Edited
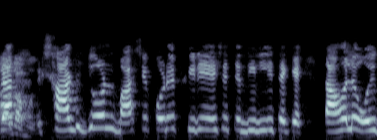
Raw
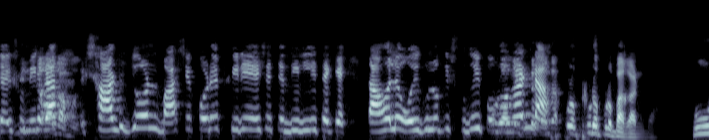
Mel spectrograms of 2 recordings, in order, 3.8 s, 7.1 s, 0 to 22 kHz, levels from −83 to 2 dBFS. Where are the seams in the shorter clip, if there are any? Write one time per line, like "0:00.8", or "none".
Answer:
none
